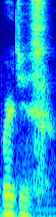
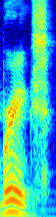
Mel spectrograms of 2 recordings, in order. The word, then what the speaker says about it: Bridges: Harvey kitel and Jeff Bridges keto Kito you said keto yeah she also said Jeff Briggs is it not Briggs pretty sure it's Bridges oh my God spell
